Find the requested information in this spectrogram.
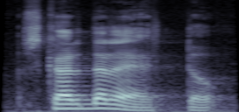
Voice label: "scardaletto", crespinese

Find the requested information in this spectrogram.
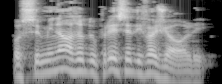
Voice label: "presa", vocabolario dialettale

